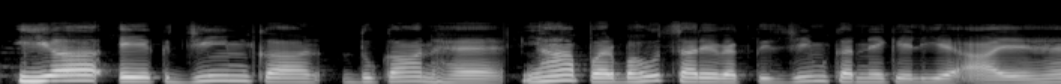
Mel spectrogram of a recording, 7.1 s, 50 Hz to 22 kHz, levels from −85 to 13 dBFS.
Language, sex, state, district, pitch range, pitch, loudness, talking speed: Hindi, male, Jharkhand, Deoghar, 170-215 Hz, 190 Hz, -14 LUFS, 135 wpm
